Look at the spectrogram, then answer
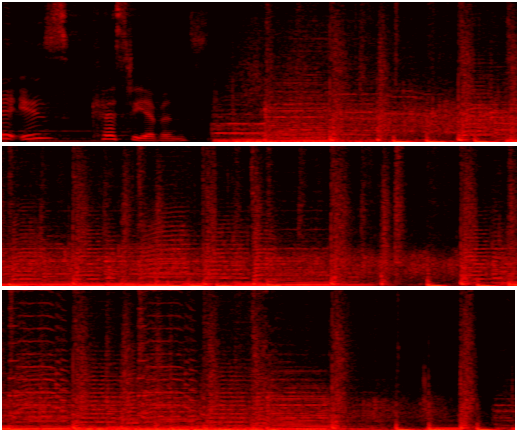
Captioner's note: applause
